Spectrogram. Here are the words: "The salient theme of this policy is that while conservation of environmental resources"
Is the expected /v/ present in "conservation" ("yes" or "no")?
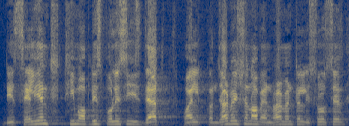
no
